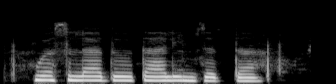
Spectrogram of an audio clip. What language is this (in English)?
Pashto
